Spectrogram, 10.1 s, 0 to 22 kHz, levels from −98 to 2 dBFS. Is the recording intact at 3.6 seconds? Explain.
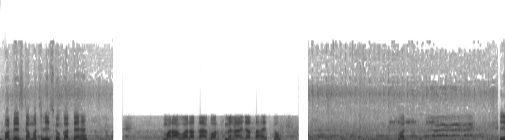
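No. An input switched to a poorer device runs from 2.25 to 6.15 s, so 3.6 s falls inside it. The recording most likely changed to a lesser microphone or headset path partway through. After a 200 ms gap at the switch, the sound turns dull and boxy with nothing above 3.8 kHz, drops around 5 dB in level, and carries a faint new noise floor far beneath the signal until the original input returns.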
